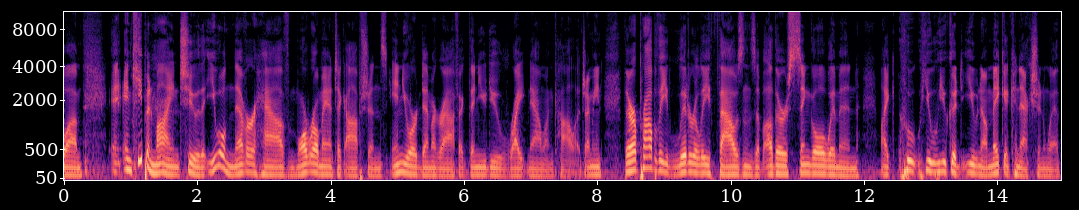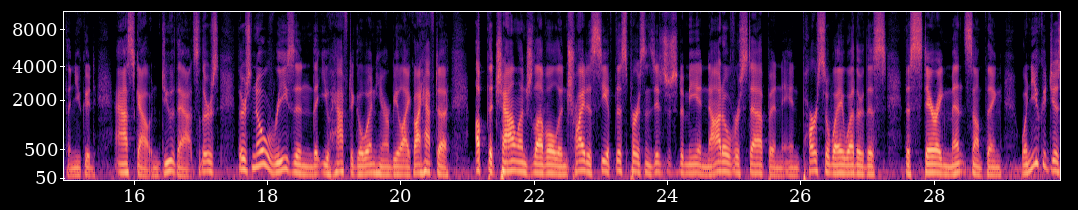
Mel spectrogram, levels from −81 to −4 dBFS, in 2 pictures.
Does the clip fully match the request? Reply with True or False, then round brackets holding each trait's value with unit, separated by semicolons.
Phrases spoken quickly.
True (210 wpm)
